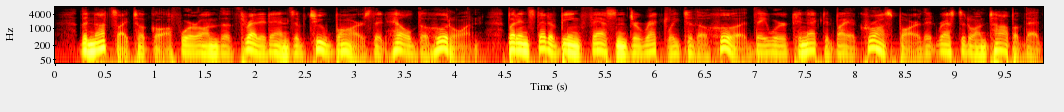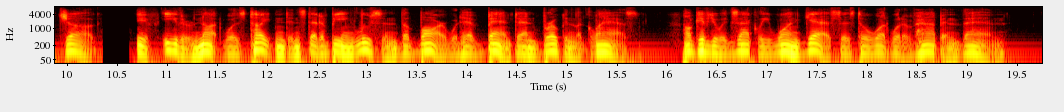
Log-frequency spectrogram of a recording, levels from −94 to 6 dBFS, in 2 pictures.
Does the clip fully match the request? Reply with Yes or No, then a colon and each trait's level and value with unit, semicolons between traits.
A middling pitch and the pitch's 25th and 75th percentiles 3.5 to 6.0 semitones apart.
No: very low, 95 Hz; average, 4.7 semitones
